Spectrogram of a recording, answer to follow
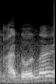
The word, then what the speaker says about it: Adonai: ini dalam bahasa Ibrani saya mefora bacanya bukan Yahweh bukan yova adonai atau hasem sudah dari sana aturannya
